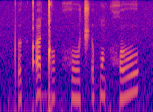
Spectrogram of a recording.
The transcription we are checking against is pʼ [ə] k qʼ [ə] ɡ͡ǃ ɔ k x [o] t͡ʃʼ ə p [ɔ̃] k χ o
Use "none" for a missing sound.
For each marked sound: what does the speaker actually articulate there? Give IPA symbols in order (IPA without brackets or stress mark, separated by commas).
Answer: ə, ɛ, o, ɔ̃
